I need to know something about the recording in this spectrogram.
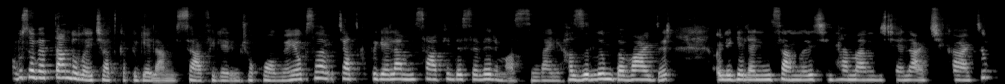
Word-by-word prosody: Bu 300 - -2
sebepten 310 -1 +3
dolayı 215 -7 +3
çat 195 -2 -2
kapı 185 0 -8
gelen 90 - -2
misafirlerim 175 - -3
çok 185 +2 -8
olmuyor. 180 +1 -1
Yoksa 255 +3 0
çat 245 -1 0
kapı 245 0 -4
gelen 240 0 +3
misafir 230 0 -1
de 230 - +3
severim 225 -2 0
aslında. 175 +3 -8
Hani, 180 -1 -5
hazırlığım 230 +3 +4
da 215 -1 +2
vardır. 215 -1 +2 0.5
Öyle 215 0 +3
gelen 215 -1 +2
insanlar 215 -1 +2
için 220 -1 -1
hemen 205 -1 0
bir 200 - -5
şeyler 205 0 -2
çıkartıp 200 +7 -4
215 Hz, 175 wpm, -23 LUFS, 195-235 Hz, 0.5 s, hazırlığım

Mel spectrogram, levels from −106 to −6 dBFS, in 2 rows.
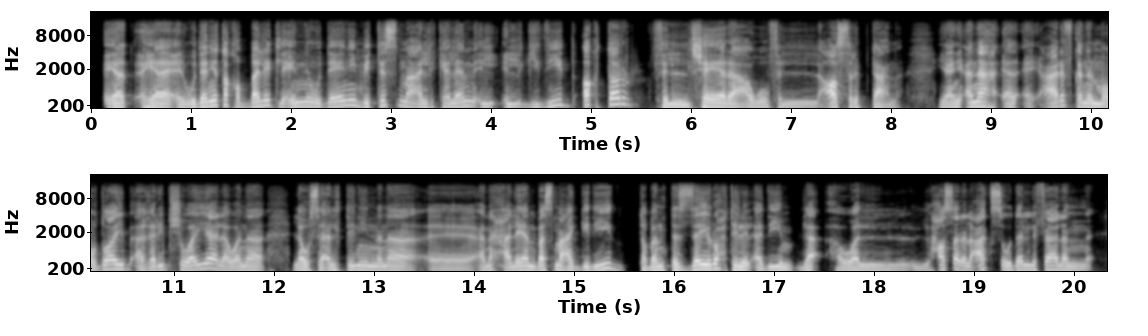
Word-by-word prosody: هي 150 +1 +4
هي 140 -3 +3
وداني 155 +9 +4
تقبّلت 195 - +2
لأن 150 +5 0
وداني 170 +7 +1
بتسمع 180 -1 0
الكلام 140 +6 -2
ال 140 -1 -7
الجديد 135 - -4
أكتر 235 +3 +3
في 135 - -1
الشارع 135 +2 +4
وفي 120 -1 -3
العصر 110 +8 0
بتاعنا. 115 -8 -4 0.4
يعني 120 +2 -1
أنا 175 +3 +6
أ - - -6
أ 140 -3 -5
عارف 150 +10 +1
كان 155 -2 +1
الموضوع 140 +6 +2
يبقى 175 -7 -2
غريب 140 +5 -3
شوية 175 +5 +1
لو 135 -6 -1
أنا 145 -1 -2 0.3
لو 120 0 +1
سألتني 125 +6 -1
إن 150 -1 0
أنا 145 -5 -2
آآ 105 +1 -7
أنا 140 +3 -2
حاليًا 145 +2 0
باسمع 150 -1 +2
الجديد، 150 +8 -1 0.2
طَب 125 +1 -3
أنت 145 +3 0
إزاي 150 +7 +5
رُحت 190 -2 +2
للقديم؟ 135 -4 +1
لأ، 135 +4 -2
هو 115 +1 -1
اللي 120 0 -6
حصل 170 +4 0
العكس 170 +5 -1
وده 155 +1 -1
اللي 165 0 -1
فعلًا 150 -8 -2
140 Hz, 150 wpm, -23 LUFS, 125-160 Hz, 0.4 s, أنا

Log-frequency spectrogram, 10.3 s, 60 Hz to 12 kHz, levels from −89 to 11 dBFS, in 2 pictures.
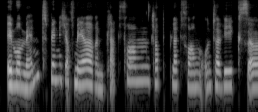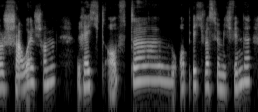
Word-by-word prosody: Im 215 -1 +10
Moment 205 - 0
bin 285 -1 +1
ich 280 -1 -2
auf - - -5
mehreren 220 -5 +4
Plattformen 260 +4 -4
Jobplattformen 215 -4 -3
unterwegs, 210 +1 0
äh, 190 +1 +4
schaue 180 +7 +4
schon 235 +3 -3 0.4
recht 205 +1 -2
oft, - - -2
äh, 265 +2 +1 0.4
ob 195 0 -8
ich 215 0 -2
was 200 0 0
für 195 - -5
mich 175 0 -7
finde 240 +7 -2
215 Hz, 120 wpm, -29 LUFS, 195-255 Hz, 0.4 s, Im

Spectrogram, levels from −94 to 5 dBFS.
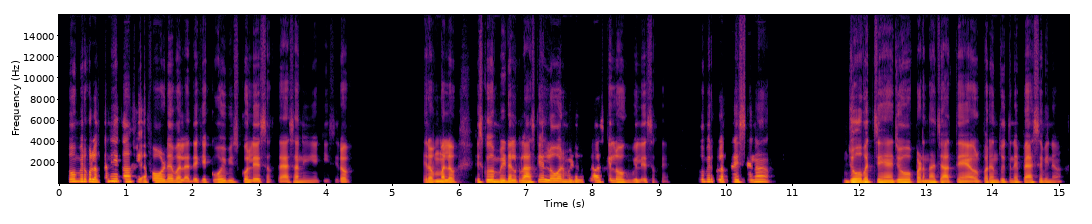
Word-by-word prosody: तो 205 +1 +3
मेरे 205 0 +1
को 205 - +4
लगता 180 +1 +1
है - - 0
ना, - - +5
ये 220 - +4
काफ़ी 175 +1 +1
अफ़ोर्डेबल 155 -7 +1
है, 100 - -1
देखिए 105 +6 -3
कोई 130 +3 0
भी 135 - -5
इसको 130 0 -4
ले 105 -2 +1
सकता 100 -1 -11
है, 100 - +2
ऐसा 125 +6 -3
नहीं 140 0 -8
है 120 - -13
कि 115 - -25
सिर्फ़ 105 -4 -5 1.1
सिर्फ 115 -1 +2
मतलब 110 +1 +3 0.3
इसको 135 +5 0
तो 165 - +5
मिडल 150 0 +3
क्लास 135 -2 +3
क्या, 175 +6 -2
लोअर 160 -2 +3
मिडल 155 +1 -2
क्लास 140 0 -2
के 145 - -5
लोग 125 -2 -1
भी 120 - -4
ले 110 -2 -5
सकते 105 - -19
हैं, - - -31 0.5
तो 185 - -4
मेरे 190 +1 -3
को 180 - -4
लगता 170 +2 -3
है - - +4
इससे 165 +3 -4
ना 175 +2 +2 1.2
जो 135 +3 +6
बच्चे 130 -1 +3
हैं, 115 -1 +4
जो 120 +2 +3
पढ़ना 115 +3 +1
चाहते 115 0 -2
हैं 105 -2 +2
और 105 +1 -3
परंतु 125 +1 -2
इतने 130 +1 -4
पैसे 125 +3 -1
भी 135 - -6
ना, 135 +5 -11
130 Hz, 230 wpm, -23 LUFS, 115-155 Hz, 1.2 s, जो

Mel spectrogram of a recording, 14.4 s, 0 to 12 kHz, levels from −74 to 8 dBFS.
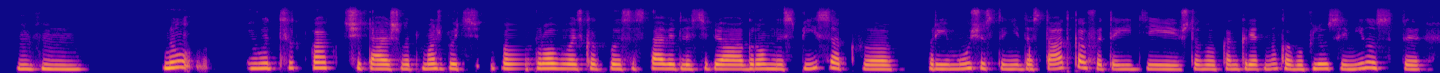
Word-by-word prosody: мгм. 200 -2 -1 0.7
Ну, 270 +3 +3 0.4
вот, 235 +1 0
э, - - 0 0.2
как 255 0 +4
считаешь, 210 -2 +1
вот, 210 0 -3
может 220 -1 +2
быть, 220 +8 -1 0.2
попробовать, 220 -1 +3
как 210 -2 -3
бы 215 -1 +3
составить 215 +1 +2
для 205 -1 +1
себя 205 0 +2
огромный 210 +1 +2
список, 235 +4 -2 0.2
э, 195 -1 +3 0.3
преимуществ 220 +2 -1
и - - 0
недостатков 210 +6 -1
этой 200 -1 -2
идеи? 195 0 -2
Чтобы 200 +1 -3
конкретно, 205 0 -1
ну, 220 - -4
как 210 -3 0
бы, 195 0 0
плюсы 220 +2 0
и - - -1
минусы, 220 -3 -1
210 Hz, 130 wpm, -19 LUFS, 200-225 Hz, 0.7 s, как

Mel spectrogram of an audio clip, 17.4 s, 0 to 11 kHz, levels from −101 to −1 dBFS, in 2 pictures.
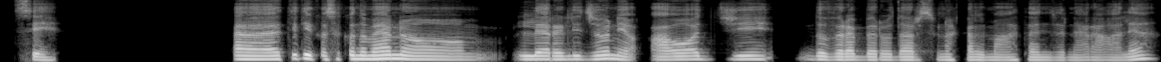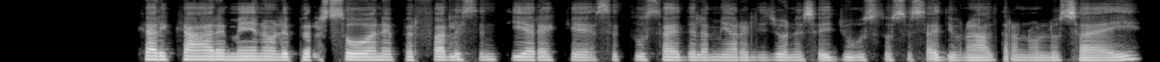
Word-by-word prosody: Sì. 140 -4 -3 1.3
Ehm, 175 0 +5
ti 205 - -3
dico, 200 -3 +3
secondo 185 +2 +3
me 185 +1 +7
hanno 170 -5 +3
mhmm, 155 - -13 0.3
le 175 0 +4
religioni 175 +2 +1
a - - -9
a 155 0 -1
oggi 175 +2 -1 0.2
dovrebbero 155 -2 -1
darsi 150 0 -3
una 145 -1 -4
calmata 140 -1 -5
in 135 0 -3
generale 135 +7 -5 1.1
caricare 165 -1 +5
meno 155 0 +3
le 155 0 +3
persone 155 0 +2
per 150 0 -5
farle 155 -3 +1
sentire 150 -1 -2
che 140 -2 -4
se 145 +2 -9
tu 155 -1 -4
sei 145 -1 -1
della 140 -1 -2
mia 140 0 -3
religione 140 0 -4
sei 135 0 -1
giusto, 135 0 -6
se 135 -1 -8
sei 130 0 -1
di 135 - -6
un'altra 135 +1 -3
non 130 -1 -4
lo 135 - -3
sei, 130 +6 0
150 Hz, 145 wpm, -23 LUFS, 140-165 Hz, 1.3 s, me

